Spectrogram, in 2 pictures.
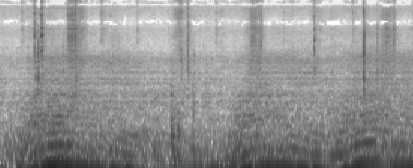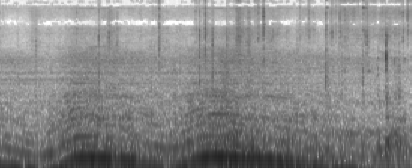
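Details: Hyundai Solaris fitted with a Kia Ceed GDI variable-geometry intake manifold, flap knock removed by software calibration, heard inside the cabin: deep, even rumble swelling and settling with light throttle, no flap flutter or rattle; engine runs normally.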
